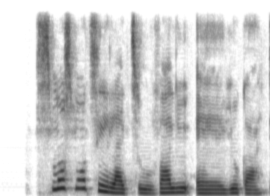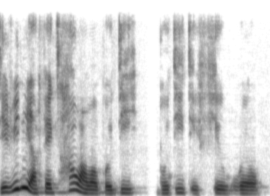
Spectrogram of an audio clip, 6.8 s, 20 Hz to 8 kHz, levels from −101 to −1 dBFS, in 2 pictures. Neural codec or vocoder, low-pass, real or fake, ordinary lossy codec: codec, 16 kHz, 16 kbps, FunCodec, trained on Chinese and English, 50 frames a second; 7.2 kHz; fake; none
